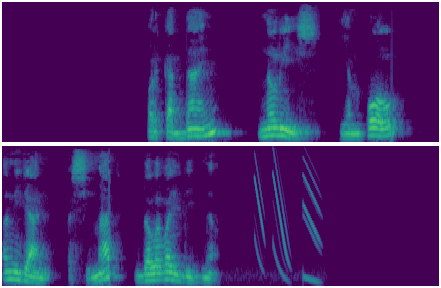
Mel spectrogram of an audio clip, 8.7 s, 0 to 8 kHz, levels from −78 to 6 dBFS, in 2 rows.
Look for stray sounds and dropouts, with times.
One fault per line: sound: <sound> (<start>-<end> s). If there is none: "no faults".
sound: chirp (6.9-7.6 s)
